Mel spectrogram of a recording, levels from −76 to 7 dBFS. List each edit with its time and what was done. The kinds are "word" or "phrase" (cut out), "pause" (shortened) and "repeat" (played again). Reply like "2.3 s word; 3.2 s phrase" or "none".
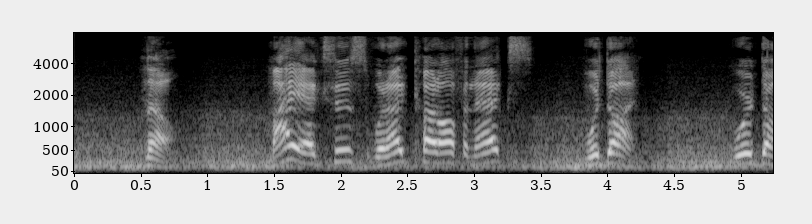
none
